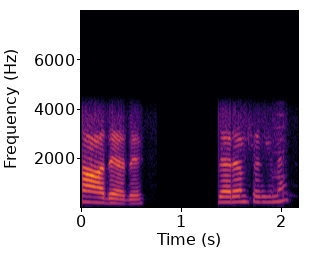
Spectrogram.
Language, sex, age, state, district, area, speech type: Malayalam, female, 30-45, Kerala, Thrissur, urban, conversation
